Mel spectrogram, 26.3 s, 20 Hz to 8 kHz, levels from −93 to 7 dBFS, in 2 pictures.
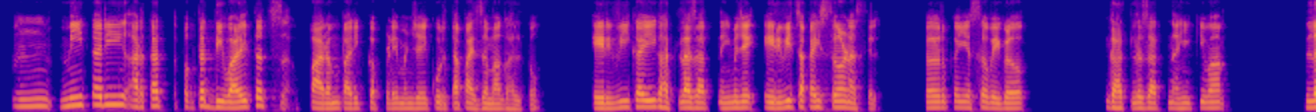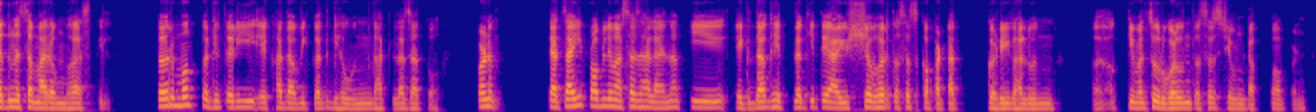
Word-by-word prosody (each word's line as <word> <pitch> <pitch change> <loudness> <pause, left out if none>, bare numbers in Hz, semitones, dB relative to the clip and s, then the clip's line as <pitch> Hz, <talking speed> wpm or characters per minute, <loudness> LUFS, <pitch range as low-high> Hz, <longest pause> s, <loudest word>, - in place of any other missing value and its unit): अं, 190 +1 -4
मी 210 +5 +3
तरी 235 +1 +3
अर्थात 195 +3 0 0.2
फक्त 170 0 -8
दिवाळीतच 165 +6 +2 0.3
पारंपारिक 135 -1 +1
कपडे 135 -2 -5
म्हणजे 135 0 -2
कुर्ता 140 -2 -3
पायजमा 130 -1 0
घालतो. 120 -3 -10 0.6
एरवी 140 +4 +3
काही 170 -1 +5
घातला 155 -3 +2
जात 145 -1 0
नाही. 140 - -4
म्हणजे 155 +1 +4 0.2
एरवीचा 165 +4 +3
काही 165 0 0
सण 160 -1 +2
असेल, 135 -4 -5 0.5
तर 155 +1 +1
काही 155 -1 -1
असं 150 +2 -3
वेगळं 140 0 +2 0.9
घातलं 145 -2 0
जात 140 -1 -2
नाही 140 0 -4
किंवा 150 0 -1 0.9
लग्न 165 0 +5
समारंभ 140 -3 +2
असतील, 135 0 -4 0.5
तर 195 +2 +6
मग 215 +2 +2
कधीतरी, 165 -2 -1
एखादा 145 0 -1
विकत 140 +1 -4
घेऊन 130 -1 -5
घातला 130 0 -6
जातो. 130 0 -7 0.4
पण 185 +1 +5 0.6
त्याचाही 190 +4 +6
प्रॉब्लेम 195 -3 +1
असा 180 +1 +2
झालाय 165 -4 0
ना, 165 +3 -4
की 160 -2 -2
एकदा 145 +1 +3
घेतलं 160 0 -1
की 170 - -4
ते 165 - +4
आयुष्यभर 155 +3 +3
तसंच 155 +1 -5
कपाटात 130 -3 -1 0.3
घडी 135 0 +2
घालून 130 0 -2 0.4
अ, - - -9 0.3
किंवा 150 -3 +1
चुरगळून 140 -1 +2
तसंच 140 +1 -6
ठेवून 130 -2 -5
टाकतो 125 +1 -10
आपण. 115 - -12
150 Hz, 145 wpm, -24 LUFS, 135-165 Hz, 0.9 s, तर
